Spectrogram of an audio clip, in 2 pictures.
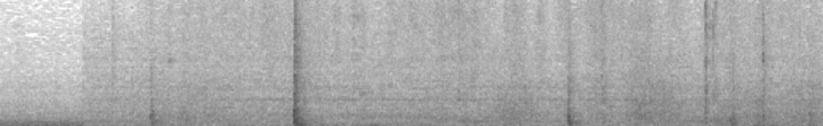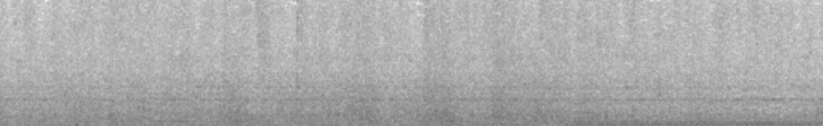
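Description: Steady rushing air noise with a faint steady hum, broken by a few sharp clicks and knocks, the loudest about two seconds in.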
